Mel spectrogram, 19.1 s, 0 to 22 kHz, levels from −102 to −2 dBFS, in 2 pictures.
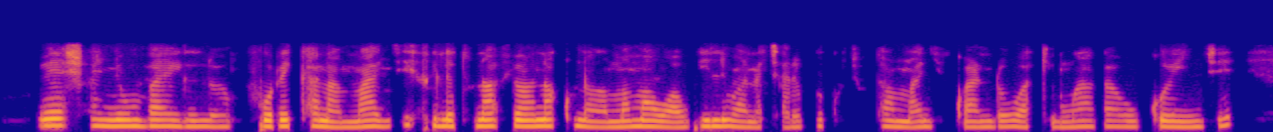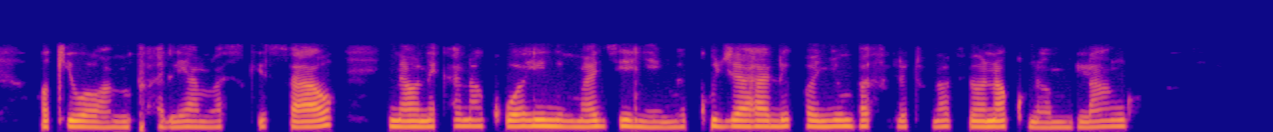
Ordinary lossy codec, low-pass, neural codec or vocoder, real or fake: Opus, 32 kbps; 5.4 kHz; autoencoder, 48 kHz, 128 numbers a frame, DAC-VAE, trained on Japanese speech; fake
